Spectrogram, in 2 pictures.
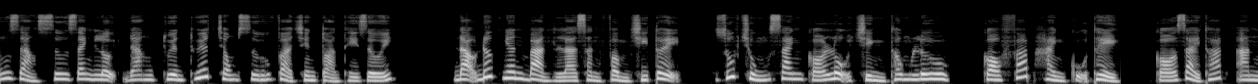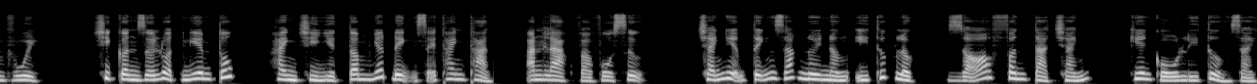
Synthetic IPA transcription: ɨ̰˧˥ŋzaː˧˩ŋsɨ˧za˧jŋ̟lə̰˧˨jɗaː˧ŋt̪wi˧ənt̪ʰwi˦˥ət̚t͡ɕɔ˧wŋ͡msɨ˨˦vaː˨˩t͡ɕe˧nt̪waː˨˩nt̪ʰe˨˦zəː˨˦j | ɗa̰ː˧˨wɗɨ˦˥k̚ɲə˧nɓaː˧˩nlaː˨˩saː˧˩ŋ̟fə˧˩mt͡ɕi˨˦t̪wḛ˧˨ | zu˦˥p̚t͡ɕʊ˨˦ŋ͡msa˧jŋ̟kɔ˨˦lo̰˧˨t͡ɕï˨˩ŋ̟t̪ʰə˧wŋ͡mlɨ˧w | kɔ˨˦faː˦˥p̚ha˨˩jŋ̟kṵ˧˨t̪ʰe˧˩ | kɔ˨˦zaː˧˩jt̪ʰwaː˦˥t̚ʔaː˧nvu˧əj | t͡ɕi˧˩kə˨˩nzəː˨˦jlwə˨˩t̚ŋi˧əmt̪ʊ˦˥k͡p̚ | ha˨˩jŋ̟t͡ɕi˨˩ɲi˨˩t̚t̪ə˧mɲə˦˥t̚ɗḭ˧˨ŋ̟sɛ̰˧˥t̪ʰa˧jŋ̟t̪ʰaː˧˩n | ʔa˧nlaː˨˩k̚v̥aː˨˩vo˧sɨ̰˧˨ | t͡ɕa˨˦jŋ̟nḭ˧˨əmt̪ḭ̈˧˥ŋ̟zaː˦˥k̚nəː˧jnə˨˦nʔi˨˦t̪ʰɨ˦˥k̚lɨ˨˩k̚ | zɔ̰˧˥fə˧nt̪aː˨˩t̚t͡ɕa˨˦jŋ̟ | ki˧ənko˨˦li˨˦t̪ɨ˧˩əŋzaː˧˩j

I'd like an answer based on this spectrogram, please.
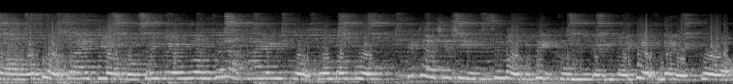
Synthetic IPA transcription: ə˨˦wku˧˩əzwaː˧jki˨˩əwmo˨˩t̚tə˧ŋve˧ŋɨ˧ənzə˦˥t̚laː˨˩ɦa˧jku˧˩ət̪ʰu˧ənt̪ə˧wŋ͡mfu˨˩ək̚ | t̪i˦˥k̚t̪ʰwt͡ɕɨ˧əŋt͡ɕi˨˩ŋsi˧nməː˨˩jkwi˨˦vḭ˧˨xə˨˩˦ŋ͡mɗ̪e˨˦nvəː˨˦jɗḭ˧˨əwɲə̰˧˨jku˧˩ə

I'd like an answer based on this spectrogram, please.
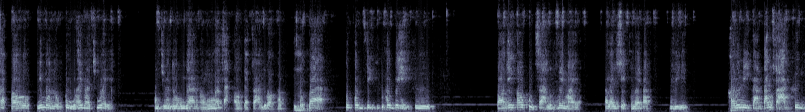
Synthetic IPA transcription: sa˧˩t̪̚kʰa˦˥wni˦˥mo˧nlo˨˦ŋp̪uː˧˩ha˥˩jmaː˧t͡ɕʰu˥˩əj | ma˧˩nt͡ɕʰɤ˧əndoː˧ŋ˧jaː˧nkʰɔː˩˦ŋla˦˥sa˨˩k̚ʔɔː˨˩k̚bɛː˨˩k̚sa̰ː˩˦ndɯ˦˧˩a̰ː˨˩kʰa˦˥p̚pi˧˥ko˨˩t̪̚waː˥˩ | t̪ʰu˦˥kʰːo˧nsi˨˩ŋt̪ʰiː˦˥˩t̪ʰu˦˥kʰo˧npa˧jhe˨˩˦nkʰɯː˧ | t̪ɔː˧nt̪ʰiː˥˩kʰa˦˥wpʰuː˥˩t̪̚saː˨˩˦nlo˨˩˦ŋma˥˩jma˧jʔa˨˩ | t̪a˧la˨˦jse˨˩t̪̚t͡ɕʰa˧ma˦˥jkʰa˦˥p̚ʰ | u˧ndiː˧ | kʰa˦˥wdɛ˧˥˩jmiː˧kaː˧nt̪a˥˩ŋsa̰ː˩˦nkʰɯ˥˩n

